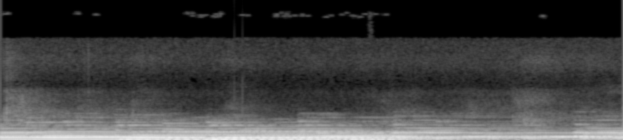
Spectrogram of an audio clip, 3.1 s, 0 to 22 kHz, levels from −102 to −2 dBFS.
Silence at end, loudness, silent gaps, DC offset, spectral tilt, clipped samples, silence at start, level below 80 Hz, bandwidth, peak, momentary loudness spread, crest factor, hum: 0 s; -14 LUFS; none; under 0.1%; -9.5 dB/octave; under 0.1%; 0 s; -40 dBFS; 5 kHz; 0 dBFS; 9 LU; 14 dB; none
